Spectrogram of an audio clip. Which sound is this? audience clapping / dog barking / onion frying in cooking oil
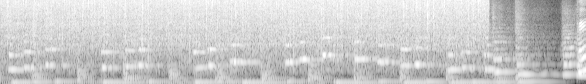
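onion frying in cooking oil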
